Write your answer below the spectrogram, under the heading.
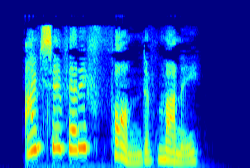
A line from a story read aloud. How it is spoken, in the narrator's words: explained Tuppence still sweetly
